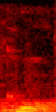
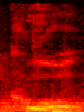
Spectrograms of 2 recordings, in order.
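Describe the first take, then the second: First: The final L sound is dropped. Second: The final L sound is pronounced. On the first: The speaker calls it right. "We don't pronounce the L when ... it comes at the end" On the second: The speaker calls it wrong. "We don't say cool"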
